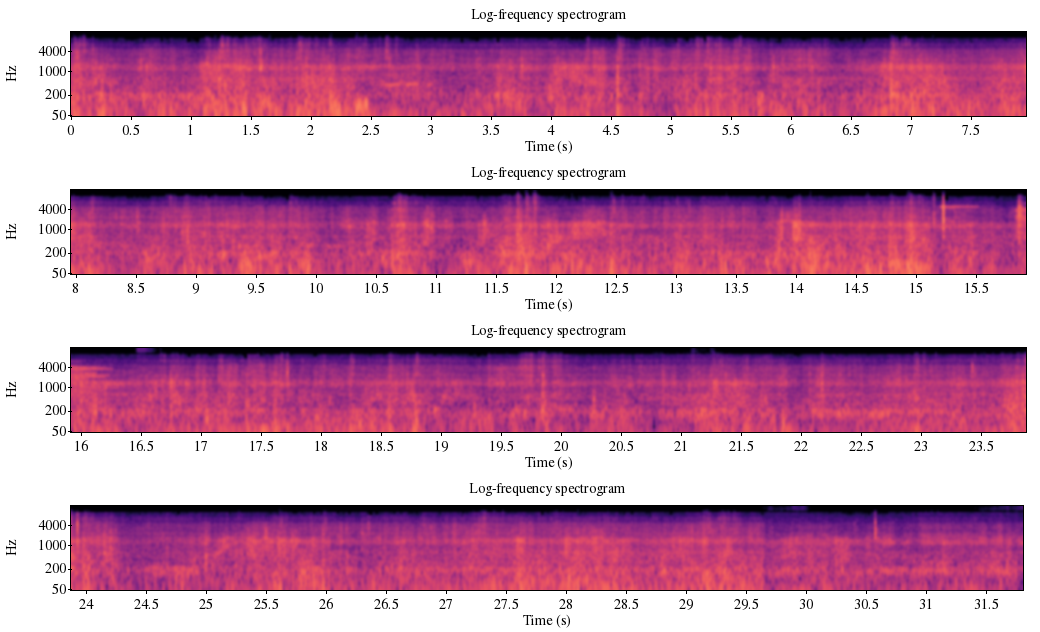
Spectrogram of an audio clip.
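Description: Wind rushing over the microphone and mountain-bike tyres rumbling over a dirt singletrack, with frequent knocks and rattles as the bike rolls over bumps, roots and rocks.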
